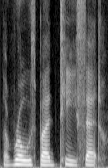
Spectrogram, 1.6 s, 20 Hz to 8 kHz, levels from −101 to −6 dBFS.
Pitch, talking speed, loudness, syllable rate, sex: 200 Hz, 150 wpm, -16 LUFS, 4.0 syllables/s, female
